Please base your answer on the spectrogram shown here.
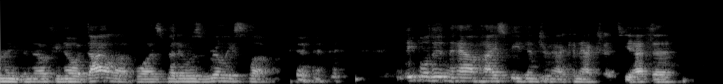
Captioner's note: laugh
